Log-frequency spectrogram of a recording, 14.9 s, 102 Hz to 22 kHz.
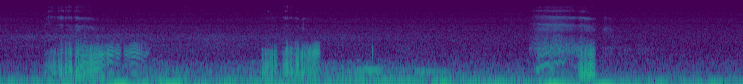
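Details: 5-year-old Yorkshire Terrier dog's "thunder snore": loud, deep rumbling snores during sleep, about three in fifteen seconds, over a low room hum.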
